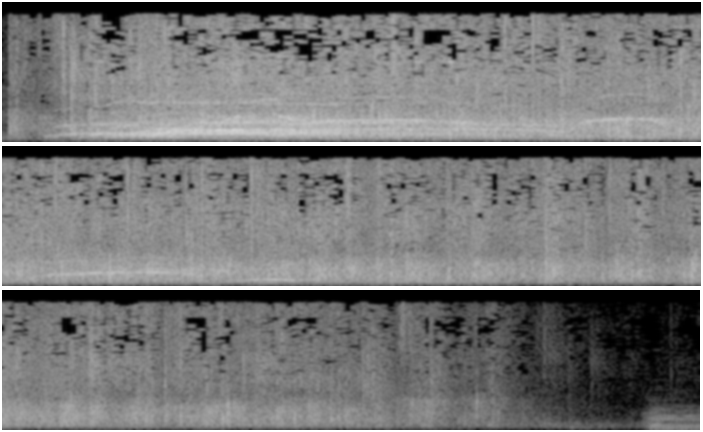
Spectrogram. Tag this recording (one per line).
show
claps
theatre
cheer
applauding
concert
Clapping
Applause
Crowd
cheering
audience
People
auditorium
